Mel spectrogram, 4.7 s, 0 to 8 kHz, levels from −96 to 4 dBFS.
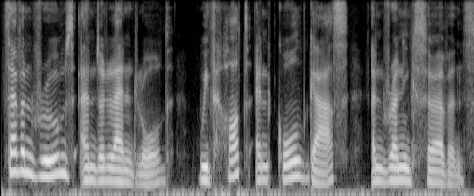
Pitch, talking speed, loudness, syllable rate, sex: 165 Hz, 165 wpm, -17 LUFS, 4.1 syllables/s, female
